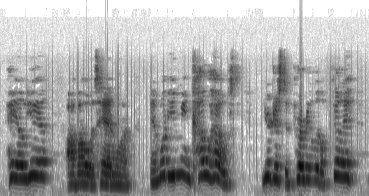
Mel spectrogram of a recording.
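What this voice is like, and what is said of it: Put-on Southern accent. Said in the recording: “you have an accent ... suddenly southern guy”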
